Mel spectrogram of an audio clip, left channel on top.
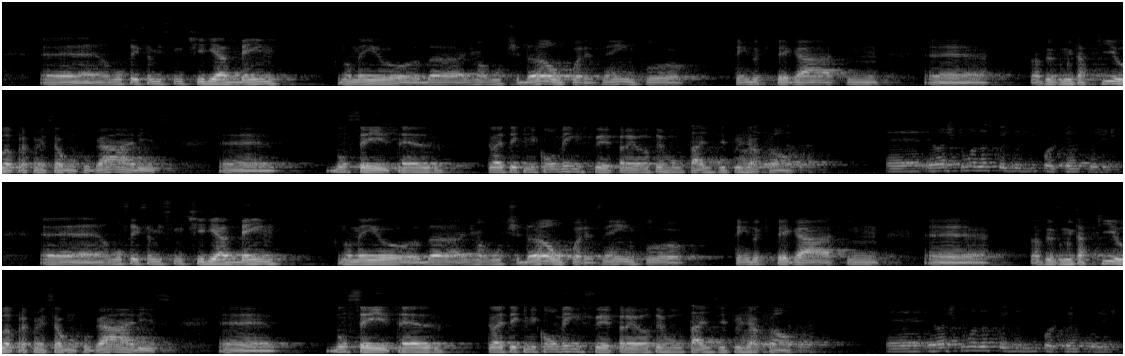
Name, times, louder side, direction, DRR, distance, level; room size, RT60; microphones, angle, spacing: voice 1, 0.4-2.8 3.4-6.8 7.3-8.9 9.2-9.9 10.3-12.8 13.4-14.0 14.5-15.6 16.1-19.1, right 1 dB, 20° right, 3 dB, 1.6 m, -29 dB
voice 2, 18.5-19.3 20.0-22.4, equal, 50° left, -2 dB, 5.0 m, -38 dB
28.0 x 25.0 x 6.7 m, 0.84 s
head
